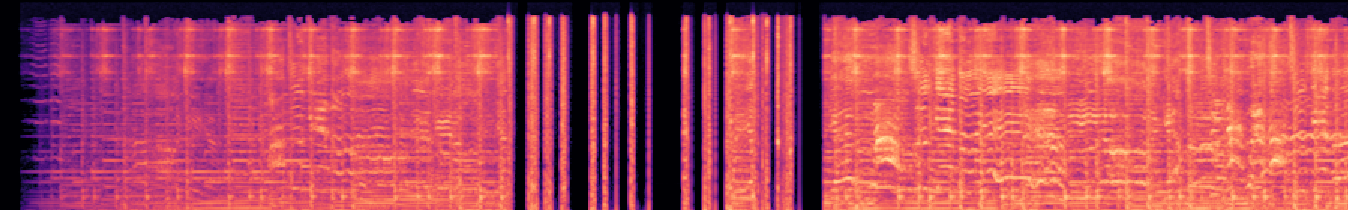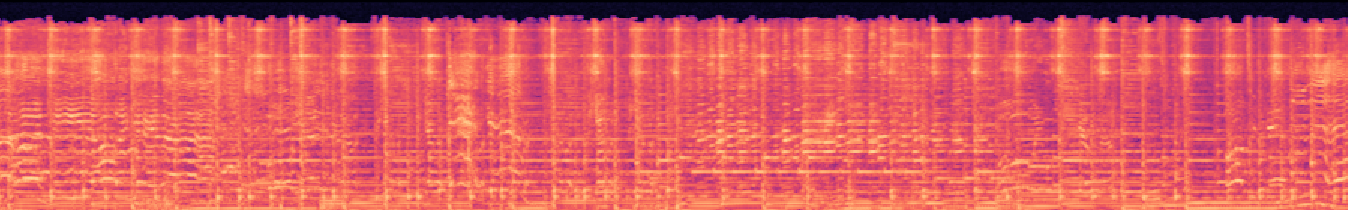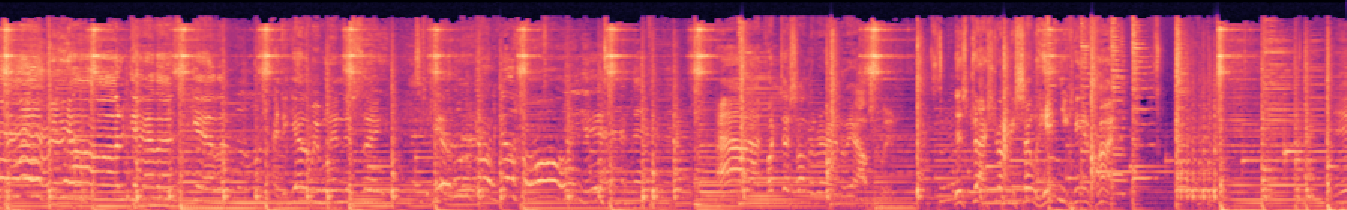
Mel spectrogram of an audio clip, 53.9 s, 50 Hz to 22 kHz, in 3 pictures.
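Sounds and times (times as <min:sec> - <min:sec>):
band music with bass and drums: 0:00.7 - 0:06.9, 0:11.0 - 0:53.9.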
